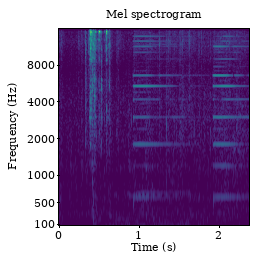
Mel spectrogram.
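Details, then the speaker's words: MK4 Golf GTI 1.8T with new tune (missing fuel up top), after installing uprated DeatschWerks DW65C fuel pump: key on, low steady electric hum for about a second, twice; new pump priming normally. "so I can hear the fuel pump priming it's always a good"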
